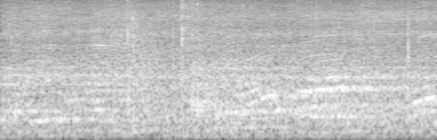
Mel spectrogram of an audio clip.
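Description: Indistinct voices talking in the background, with the soft hoofbeats of a horse cantering on arena sand.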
